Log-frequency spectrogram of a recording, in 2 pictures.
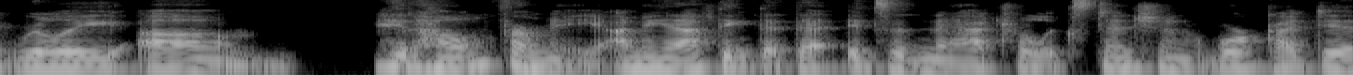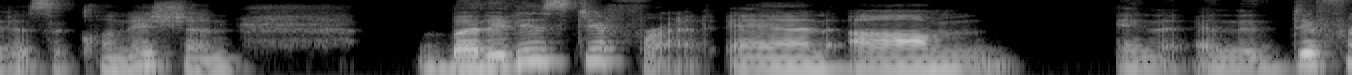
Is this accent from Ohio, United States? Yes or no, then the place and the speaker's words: no; Florida, United States; moved away as an adult; But before that, I grew up in Northwest Florida, sandy beaches and all. It was great. But I moved in. I'm one of six kids. I moved to Arkansas actually in college and never looked back.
